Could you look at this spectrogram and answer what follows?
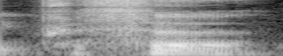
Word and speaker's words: prefer: are two syllables and the second syllable is stressed so we say prefer we don't say prefer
